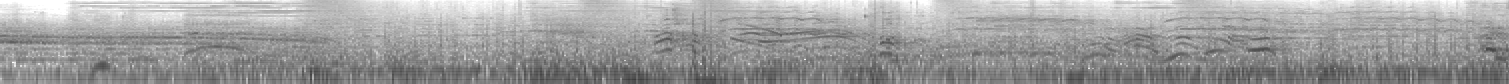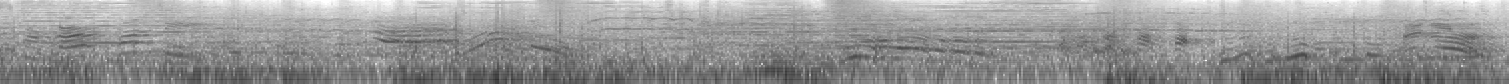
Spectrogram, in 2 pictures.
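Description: A herd of animated glowing rabbit-like creatures calling as they stampede: many short squeals that rise and fall, overlapping one another, over film score music and a low rumble.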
